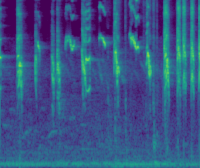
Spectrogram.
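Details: Long-tailed shrike song full of imitated material, meant to provoke other shrikes into singing; irregular bright chirps and short upslurred whistles, quickening near the end into rapid, evenly spaced high notes, with a soft low hum beneath.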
